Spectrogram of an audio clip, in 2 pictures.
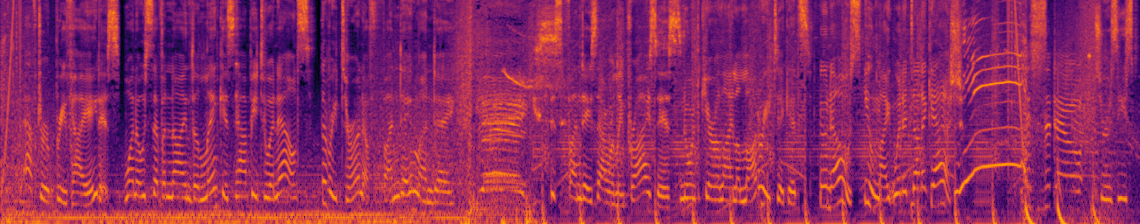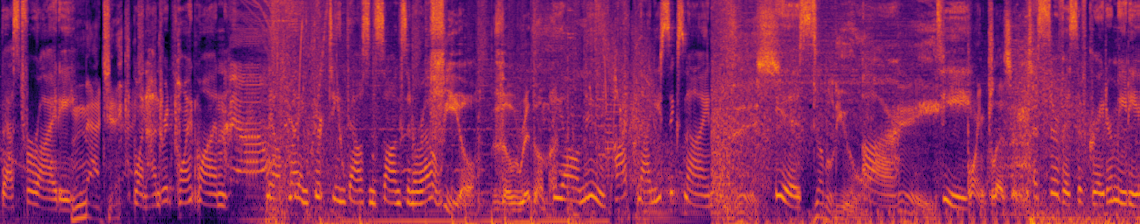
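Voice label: Imaging Female, Warm, Sultry, Professional, Friendly, Natural, Radio Imaging; Commercial Voiceover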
